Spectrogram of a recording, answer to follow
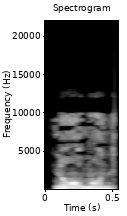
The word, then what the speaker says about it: gnomon: られる脳もの英語による発音はノー者である日本語環境では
